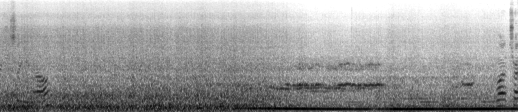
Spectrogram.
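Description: A Ford Focus ST races around the Autobahn Joliet track in Illinois, its loud engine droning throughout as it brakes hard into a corner, with tire noise and a steady low tone building in the second half.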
